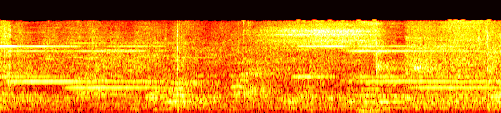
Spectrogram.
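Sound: parliament chamber bell ringing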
